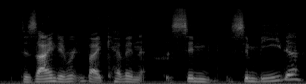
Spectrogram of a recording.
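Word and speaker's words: Siembieda: And yeah, so it's another system designed and written by Kevin Simbida. How do you ever say his name, Pat? Do you know? Ciambieda.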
